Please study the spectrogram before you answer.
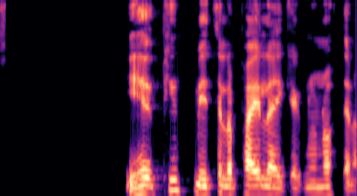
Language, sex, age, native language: Icelandic, male, 40-49, Icelandic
